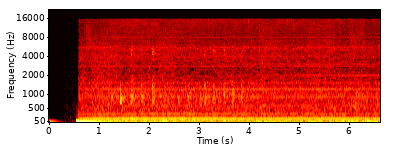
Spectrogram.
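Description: A steady low hum with hiss cuts in suddenly about half a second in and holds at an even level.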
